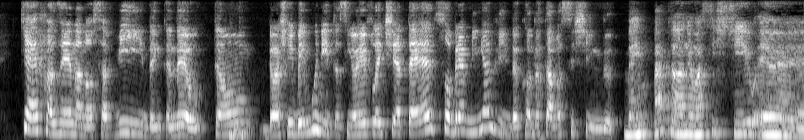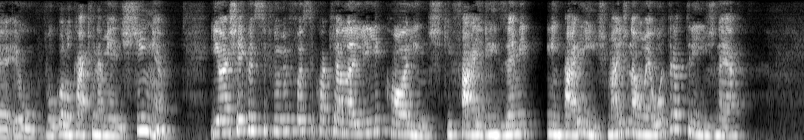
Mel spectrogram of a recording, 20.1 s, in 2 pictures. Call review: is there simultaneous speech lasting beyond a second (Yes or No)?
No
